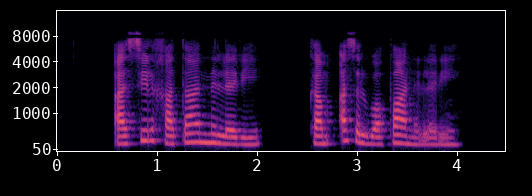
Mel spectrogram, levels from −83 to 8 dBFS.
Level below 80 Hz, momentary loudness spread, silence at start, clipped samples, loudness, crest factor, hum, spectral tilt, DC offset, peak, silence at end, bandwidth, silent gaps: -78 dBFS; 11 LU; 0.55 s; under 0.1%; -28 LUFS; 24 dB; none; -4 dB/octave; under 0.1%; -6 dBFS; 0.45 s; 9.6 kHz; 2.06-2.53 s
